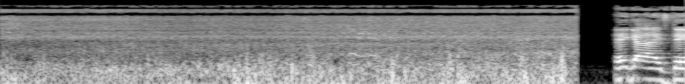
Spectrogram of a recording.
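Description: Surf rolls and crashes onto the shore.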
